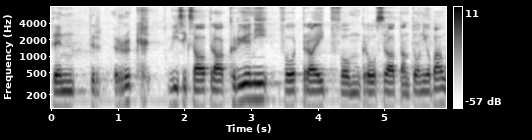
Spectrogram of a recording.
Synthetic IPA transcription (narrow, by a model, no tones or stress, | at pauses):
d̥ɛnd̥əɾrʏkχ | ʋiːsɪksɑːt̪rɑːɡ̚ɡ̥ryənifɔːrtɾaɪtfɔmɡ̥ɾoːsrɑːtɑnt̪oːniobaw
